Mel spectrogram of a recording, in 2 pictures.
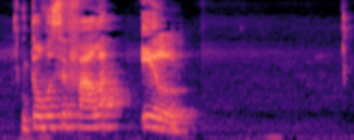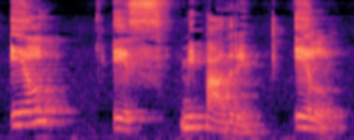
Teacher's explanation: Quando a palavra termina em L em espanhol, esse L tem que ser pronunciado. O L em espanhol, ele não tem som de U. O L em espanhol tem som de L.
